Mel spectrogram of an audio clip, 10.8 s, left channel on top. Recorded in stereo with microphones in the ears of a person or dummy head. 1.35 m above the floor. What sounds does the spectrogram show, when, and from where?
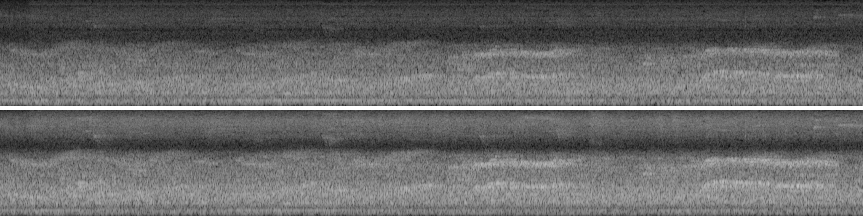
0.0 s running water: 85° right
